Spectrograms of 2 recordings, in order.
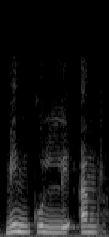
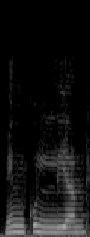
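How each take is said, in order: First: امر with its hamza struck sharp and sudden, slow and deliberate; with nabr on the hamza. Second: امر with its hamza softened, no sudden catch, slow; hamza without nabr. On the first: Teacher demonstrating امر with a sharp hamza to the host. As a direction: snap the hamza of امر out like a small burst. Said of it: "حرف حمزے کو نبر کے ساتھ اگر ادا کریں گے تو یہی تلفظ ہے". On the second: Teacher showing the host the weak امر without nabr. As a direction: let the hamza of امر slide in gently. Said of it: "اگر نبر کو ادا نہ کریں تو تلفظ یوں ہو جائے گا".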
